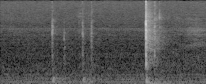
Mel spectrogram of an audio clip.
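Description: A few soft keystrokes on a computer keyboard, then one sharp, louder Enter press, close by and with no talking.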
